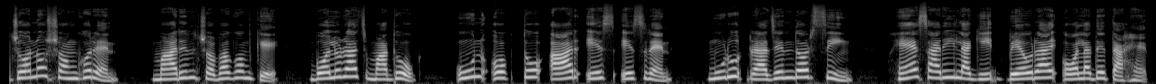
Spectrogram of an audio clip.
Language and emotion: Santali, neutral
